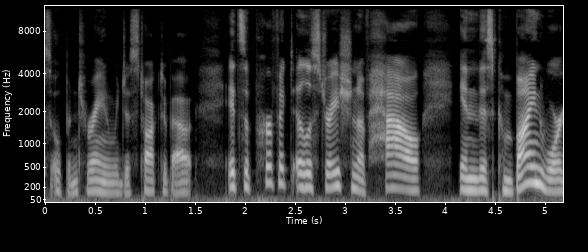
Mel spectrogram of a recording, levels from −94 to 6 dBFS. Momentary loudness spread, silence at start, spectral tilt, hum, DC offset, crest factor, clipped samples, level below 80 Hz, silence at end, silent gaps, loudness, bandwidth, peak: 13 LU; 0 s; -4.5 dB/octave; none; under 0.1%; 20 dB; under 0.1%; -54 dBFS; 0 s; none; -25 LUFS; 12 kHz; -6 dBFS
